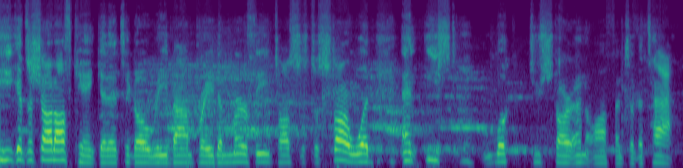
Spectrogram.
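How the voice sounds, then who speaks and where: High-voiced man calling live basketball. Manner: narrates the action continuously, voice rising on big plays. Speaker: play-by-play sports commentator. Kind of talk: live basketball radio play-by-play. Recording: noisy live gym broadcast.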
